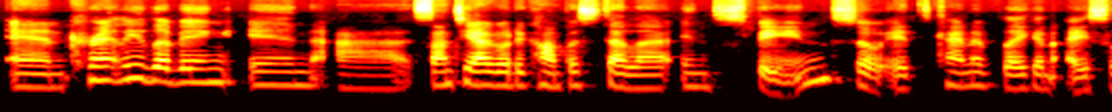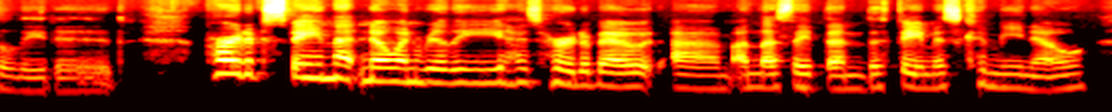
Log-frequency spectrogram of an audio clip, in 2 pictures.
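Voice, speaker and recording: A native French-speaking woman in her late twenties from Quebec, Canada, chats casually as a podcast guest, relaxed and full of fillers. Her voice is lowish and her speed normal.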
